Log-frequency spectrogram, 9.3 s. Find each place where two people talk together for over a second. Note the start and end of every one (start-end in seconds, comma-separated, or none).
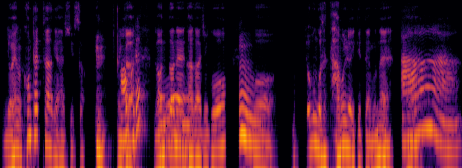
2.4-3.9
